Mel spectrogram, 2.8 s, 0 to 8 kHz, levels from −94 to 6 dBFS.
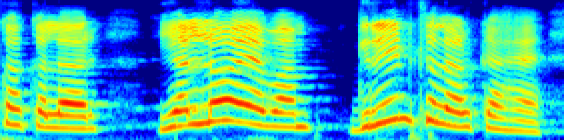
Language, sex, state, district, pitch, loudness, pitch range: Hindi, female, Jharkhand, Garhwa, 300 Hz, -12 LUFS, 265-360 Hz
